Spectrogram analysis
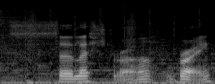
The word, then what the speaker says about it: Celestra Grey: Now we're going to highlight our bases with Celestra Grey.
